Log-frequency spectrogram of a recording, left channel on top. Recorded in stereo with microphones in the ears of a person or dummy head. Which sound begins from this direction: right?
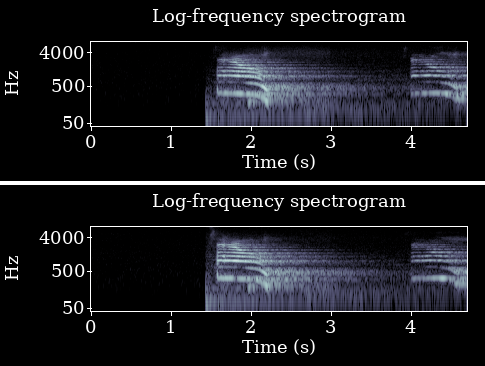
A cat meowing, at 1.4 s.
